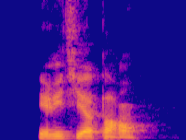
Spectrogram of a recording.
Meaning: heir apparent
- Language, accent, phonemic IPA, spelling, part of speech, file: French, France, /e.ʁi.tje a.pa.ʁɑ̃/, héritier apparent, noun, LL-Q150 (fra)-héritier apparent.wav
